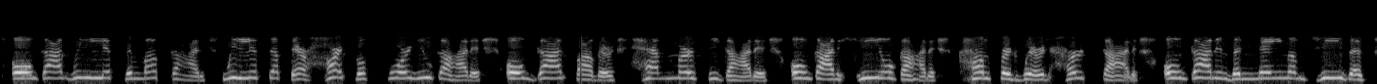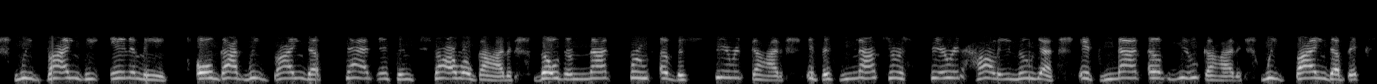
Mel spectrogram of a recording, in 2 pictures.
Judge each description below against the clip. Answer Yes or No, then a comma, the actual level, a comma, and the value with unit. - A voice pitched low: No, very high, 275 Hz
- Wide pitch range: No, average, 3.5 semitones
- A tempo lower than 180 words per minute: Yes, average, 155 wpm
